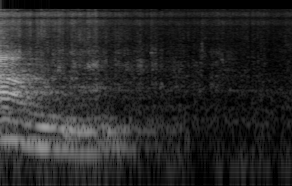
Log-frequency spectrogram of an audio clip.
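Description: A voice saying a drawn-out 'ừ' (uh-huh) that falls in pitch and trails off, followed by a quiet pause with only a faint low background rumble.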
